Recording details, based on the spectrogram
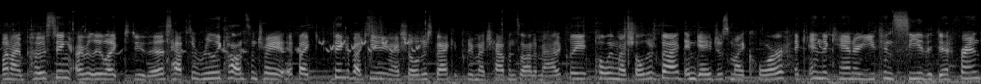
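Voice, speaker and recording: Over noticeable background noise, a woman speaks at a very fast pace with hardly any pauses, a high pitch, and fairly even intonation, in a dry sound with no echo. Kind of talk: casual vlog chat. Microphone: phone near.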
